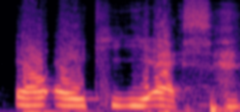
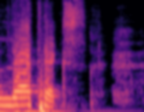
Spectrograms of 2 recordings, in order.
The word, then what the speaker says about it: LaTeX: the conference is that how to pronounce L-A-T-E-X. So the point, so it's actually spelled LaTeX. It's not LaTeX, definitely not LaTeX. So LaTeX. So I think LaTeX is from the from Latin, so you have to spell it like LaTeX.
